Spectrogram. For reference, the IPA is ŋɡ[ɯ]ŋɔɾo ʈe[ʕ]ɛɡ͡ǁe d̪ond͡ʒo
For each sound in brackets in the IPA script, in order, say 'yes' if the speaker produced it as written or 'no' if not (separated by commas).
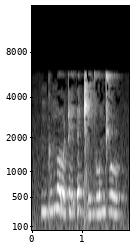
yes, no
